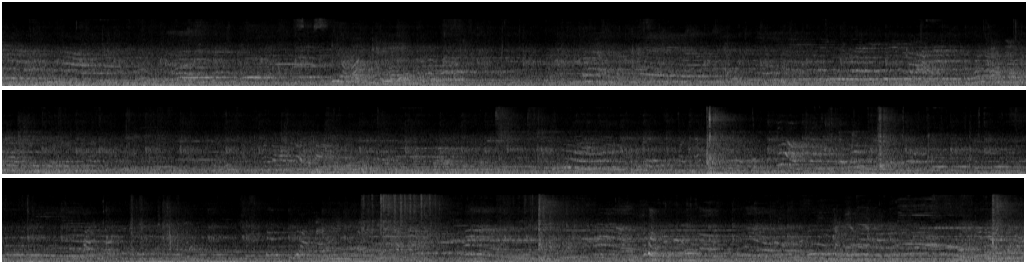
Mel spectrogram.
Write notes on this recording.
at metro station, loading a travel card. soft music and voices of children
